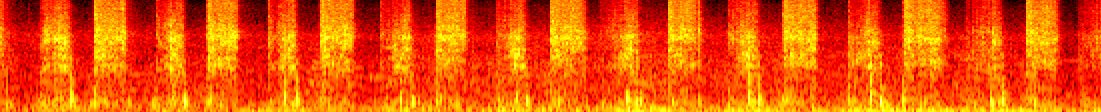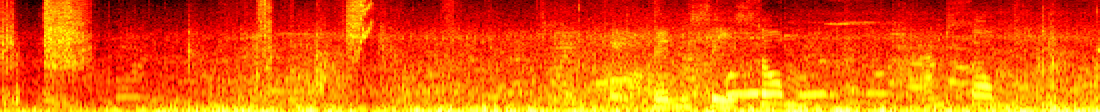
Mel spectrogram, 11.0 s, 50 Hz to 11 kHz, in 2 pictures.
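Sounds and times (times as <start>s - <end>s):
ice scraping across a blade: 0.0s - 6.0s.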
